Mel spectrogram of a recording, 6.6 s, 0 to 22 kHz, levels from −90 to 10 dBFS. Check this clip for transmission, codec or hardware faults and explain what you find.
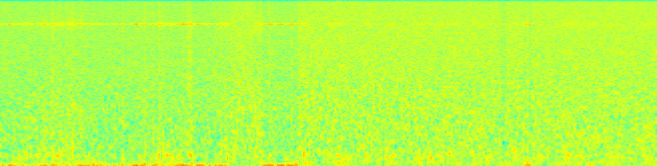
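One fault runs through the whole clip: a wrong sample width.

From start to finish, loud harsh noise swamps the speech, which survives only as a buried trace, slowed to 0.75 times its proper speed with pitch dropped to match. The pattern fits 32-bit integer samples read back as packed 24-bit ones. Many groups of bytes straddle two true samples, so most values are scrambled and few keep the real signal's top bits. The extra samples stretch playback.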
